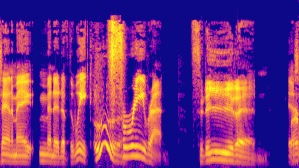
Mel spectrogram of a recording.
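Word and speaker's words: Frieren: Freiren is how they say pronunciation.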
